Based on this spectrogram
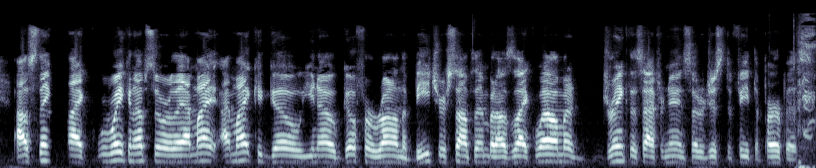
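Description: At a very fast pace, a man with a fairly high pitch talks with fairly even intonation. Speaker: racer. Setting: video call.

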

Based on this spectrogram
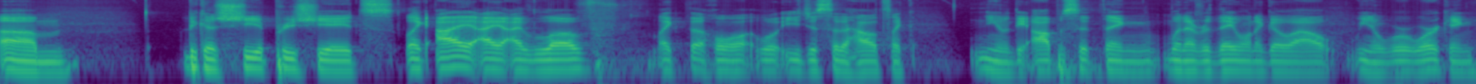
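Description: A plain, everyday voice from a man with an American accent, fairly low in pitch, at a moderate pace with fairly even intonation. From Florida. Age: 20s. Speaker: drummer. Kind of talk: casual chat.

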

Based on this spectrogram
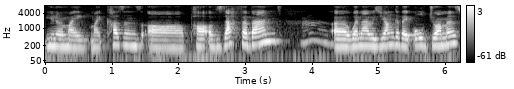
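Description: A British accent on a very clean recording with a silent background. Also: woman. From England. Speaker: belly dancer. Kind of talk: interview. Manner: animated.

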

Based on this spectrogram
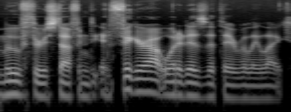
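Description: A man with an ordinary speaking voice talks at a moderate pace and a fairly low pitch. The recording is very clean with a silent background and a dry, close sound with no echo. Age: 30s. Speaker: book reviewer on social media. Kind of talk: casual chat.

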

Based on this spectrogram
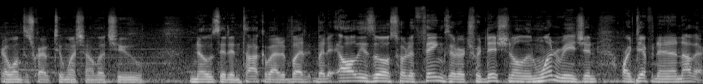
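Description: A man at medium pitch, very fast pace, ordinary pitch variation, and very even loudness, with noticeable background noise. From Mexico City. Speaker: chef and restaurant owner. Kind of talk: casual chat.

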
